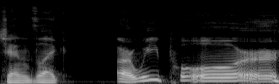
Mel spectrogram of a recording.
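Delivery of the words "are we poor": tearful, very high sobbing voice. Recounting what Shannon said during a recorded video, imitating Shannon crying. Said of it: "And she's like crying".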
